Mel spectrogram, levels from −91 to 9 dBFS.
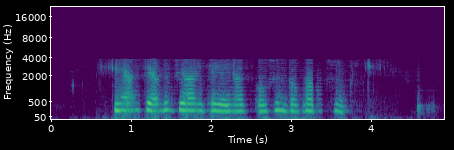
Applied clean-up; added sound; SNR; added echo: neural separator model SepFormer WHAMR!.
